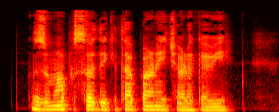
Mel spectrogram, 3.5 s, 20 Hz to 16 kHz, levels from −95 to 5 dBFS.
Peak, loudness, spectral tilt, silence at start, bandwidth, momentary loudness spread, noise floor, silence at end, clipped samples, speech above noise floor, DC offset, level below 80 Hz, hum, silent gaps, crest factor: -8 dBFS; -25 LUFS; -4.5 dB/octave; 0.4 s; 11.5 kHz; 6 LU; -58 dBFS; 0.65 s; under 0.1%; 33 dB; under 0.1%; -54 dBFS; none; none; 18 dB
